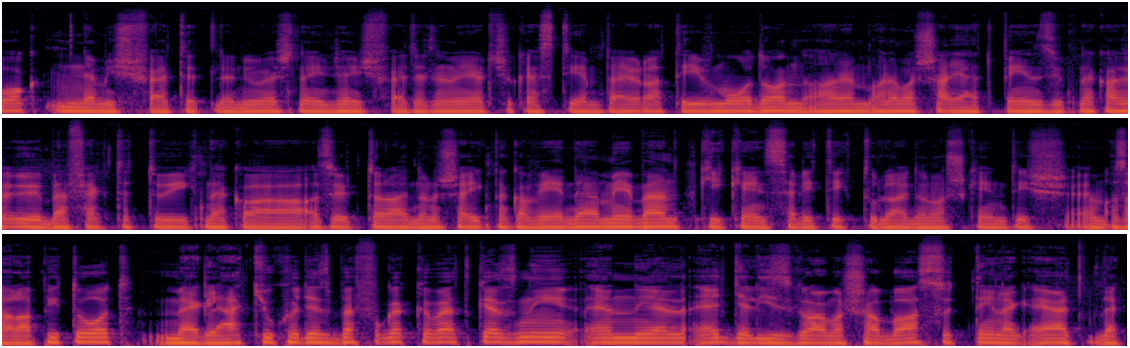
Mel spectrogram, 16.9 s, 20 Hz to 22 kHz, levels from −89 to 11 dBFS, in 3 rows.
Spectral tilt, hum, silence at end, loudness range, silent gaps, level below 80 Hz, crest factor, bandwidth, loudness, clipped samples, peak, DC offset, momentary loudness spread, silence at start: -6 dB/octave; none; 0 s; 3 LU; none; -54 dBFS; 18 dB; 16.5 kHz; -31 LUFS; under 0.1%; -12 dBFS; under 0.1%; 5 LU; 0 s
